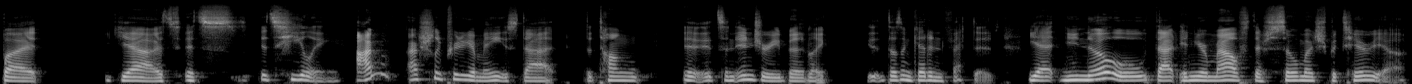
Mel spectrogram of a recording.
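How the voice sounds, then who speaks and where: A woman's voice: fairly low pitch, fairly even intonation, a little slow. A woman co-hosting a laid-back podcast, talking with a slight lisp from a bitten tongue. She takes her time and breaks into giggles often. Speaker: podcast co-host. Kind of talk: casual chat.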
